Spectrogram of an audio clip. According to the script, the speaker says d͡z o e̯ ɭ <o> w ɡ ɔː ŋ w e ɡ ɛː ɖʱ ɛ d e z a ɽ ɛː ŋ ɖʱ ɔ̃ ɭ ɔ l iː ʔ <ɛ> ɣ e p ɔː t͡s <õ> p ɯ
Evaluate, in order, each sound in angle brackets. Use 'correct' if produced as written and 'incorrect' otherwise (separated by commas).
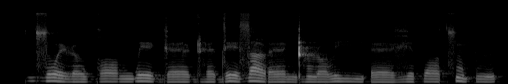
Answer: incorrect, incorrect, correct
